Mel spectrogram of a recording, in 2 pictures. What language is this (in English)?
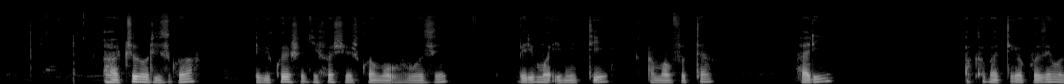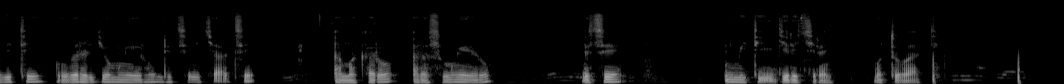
Kinyarwanda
